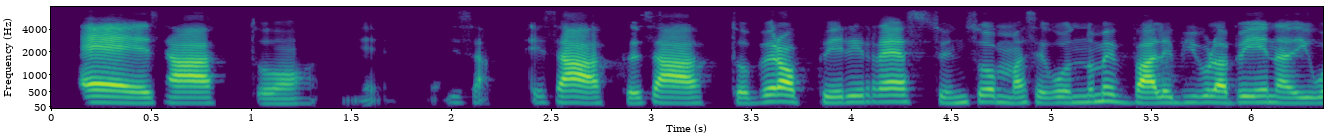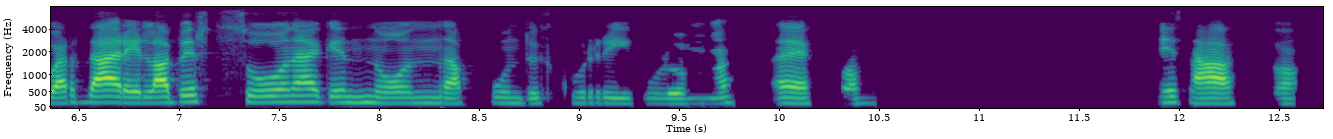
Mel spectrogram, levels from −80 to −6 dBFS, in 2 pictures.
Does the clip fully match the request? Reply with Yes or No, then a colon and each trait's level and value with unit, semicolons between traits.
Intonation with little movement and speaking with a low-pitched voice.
No: narrow, 2.2 semitones; medium, 165 Hz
